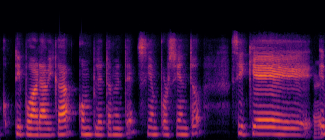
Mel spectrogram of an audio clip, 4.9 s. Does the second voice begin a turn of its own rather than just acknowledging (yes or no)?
no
